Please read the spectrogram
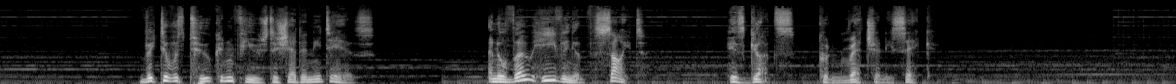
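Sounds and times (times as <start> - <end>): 
telephone bell ringing: 0.0 - 1.4, 5.2 - 8.0, 11.2 - 11.7
speech: 1.4 - 3.8, 4.9 - 6.5, 7.3 - 9.4.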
